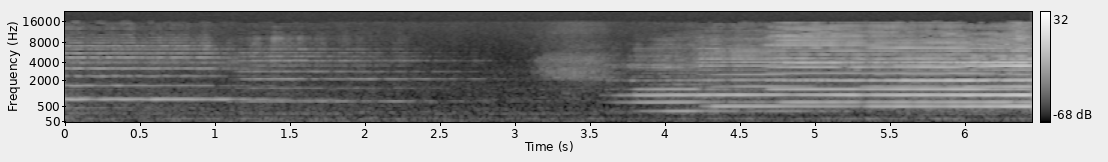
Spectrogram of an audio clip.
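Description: Solo violin playing slow, sustained bowed notes. A held note fades almost to silence, and about four seconds in new long notes enter and swell.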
